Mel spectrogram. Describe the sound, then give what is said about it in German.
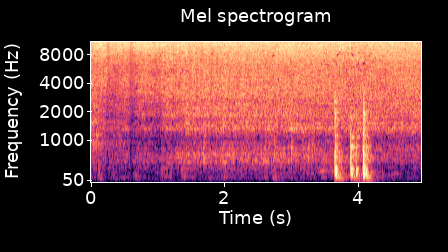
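Onions sizzle steadily as they fry in a pan, already burnt black, with tomatoes being added; a few brief stirring scrapes rise over the continuous hiss near the end. “Oh, hier ist schon was verbrannt. Goldbraun soll man nicht Zwiebeln braten, stand da. Jetzt sind sie eher schwarz. Schnell die Tomaten rein.”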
